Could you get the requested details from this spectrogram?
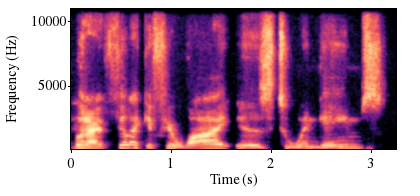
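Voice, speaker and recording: A man's voice: a little high, level tone, unhurried, fairly bright tone. A middle-aged man from Hawaii, a head football coach, answering interview questions in an earnest, reflective way, often repeating words as he thinks. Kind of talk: interview answers, casual chat.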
